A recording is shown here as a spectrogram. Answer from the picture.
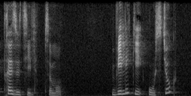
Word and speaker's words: Устюг: Кстати, à propos, кстати, да, soit dit en passant, правильное произнесение названия Устюг с ударением на первый слог, c'est donc la prononciation correcte du nom de cette ville, c'est Устюг. On met l'accent sur la première syllabe.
